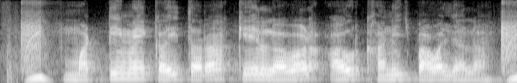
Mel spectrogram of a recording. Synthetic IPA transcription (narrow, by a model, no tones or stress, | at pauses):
məʈːimẽkəit̪əɾəɦkeləʋəɽɔːʊɾkʰənɪd͡ʒpaːʋəld͡ʒaːlaː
